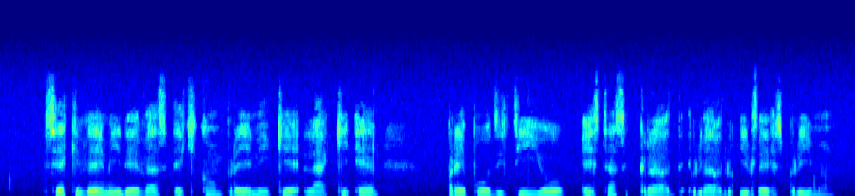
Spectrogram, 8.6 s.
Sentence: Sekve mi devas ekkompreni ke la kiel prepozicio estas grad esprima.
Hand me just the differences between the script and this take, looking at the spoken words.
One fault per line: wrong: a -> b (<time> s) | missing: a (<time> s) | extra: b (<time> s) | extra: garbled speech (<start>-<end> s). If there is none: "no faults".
extra: garbled speech (6.9-7.7 s)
